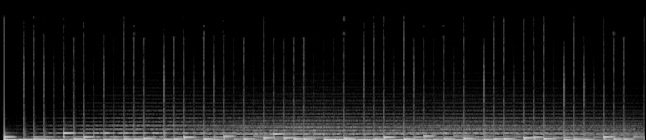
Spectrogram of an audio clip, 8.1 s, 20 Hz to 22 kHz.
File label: buzz 120 bpm audio logo; art of samples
